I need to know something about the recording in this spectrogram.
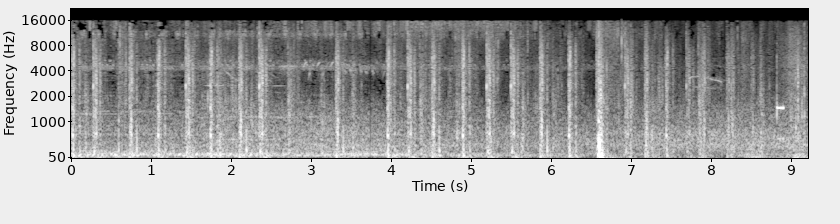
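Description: Footsteps crunch steadily on loose gravel.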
